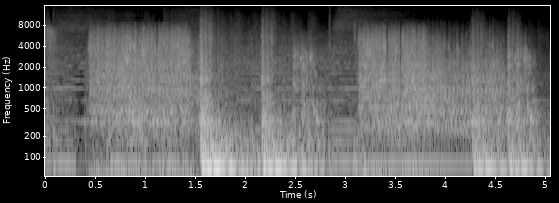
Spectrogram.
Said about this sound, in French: Plusieurs nouvelles explosions résonnèrent, cette fois lointaines, provenant des corridors derrière les pirates.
